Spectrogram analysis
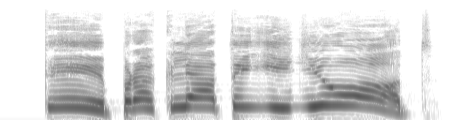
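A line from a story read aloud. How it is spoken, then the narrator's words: Woman shouting. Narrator (Russian): кричала женщина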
